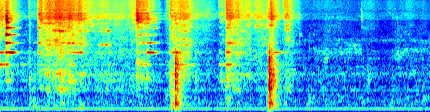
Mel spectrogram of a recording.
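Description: A silicone spatula stirring dry cereal and nuts in a glass bowl: a soft rustle of cereal and three light clinks against the glass, the last about two and a half seconds in.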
